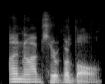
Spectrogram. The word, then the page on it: unobservable: American English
